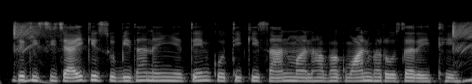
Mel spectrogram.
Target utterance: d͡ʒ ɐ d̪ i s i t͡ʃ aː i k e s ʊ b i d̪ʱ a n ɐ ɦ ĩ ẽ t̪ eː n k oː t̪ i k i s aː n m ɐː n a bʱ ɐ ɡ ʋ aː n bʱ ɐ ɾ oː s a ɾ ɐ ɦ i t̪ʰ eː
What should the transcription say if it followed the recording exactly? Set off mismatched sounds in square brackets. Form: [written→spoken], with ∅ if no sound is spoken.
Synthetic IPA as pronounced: d͡ʒ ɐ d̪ i s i t͡ʃ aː i k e s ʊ b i d̪ʱ a n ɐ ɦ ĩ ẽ t̪ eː n k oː t̪ i k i s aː n m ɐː n a bʱ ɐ ɡ ʋ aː n bʱ ɐ ɾ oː s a ɾ ɐ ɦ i t̪ʰ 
